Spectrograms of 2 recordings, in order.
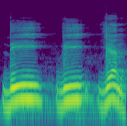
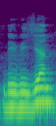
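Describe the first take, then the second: First: division stretched slowly, syllable by syllable; slow syllable drill. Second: Said in the usual way. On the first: Shown as a demonstration. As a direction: draw division out in slow parts. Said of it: "syllable drilling". (Division को धीरे खींचकर बोलना) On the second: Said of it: "normal reading after drill".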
